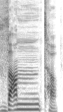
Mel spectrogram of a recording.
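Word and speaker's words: Wanter: Now, the winter starts with the letter W, and this is pronounced like a V in English, like in view. So we say winter, the winter.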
